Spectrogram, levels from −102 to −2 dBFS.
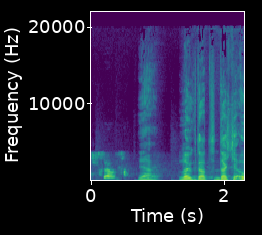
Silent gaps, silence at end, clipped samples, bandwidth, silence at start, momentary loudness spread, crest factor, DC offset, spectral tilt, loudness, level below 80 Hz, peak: none; 0 s; under 0.1%; over 20 kHz; 0 s; 14 LU; 18 dB; under 0.1%; -5.5 dB/octave; -28 LUFS; -56 dBFS; -10 dBFS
